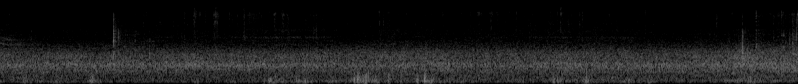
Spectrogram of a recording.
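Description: An elk thrashes its antlers through a pile of dry brush, rustling and crackling it.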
